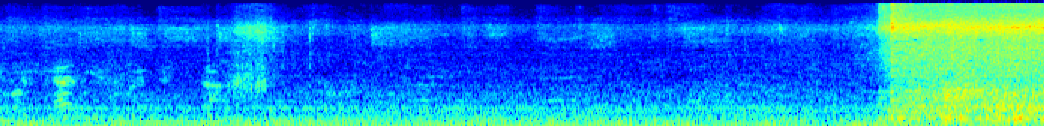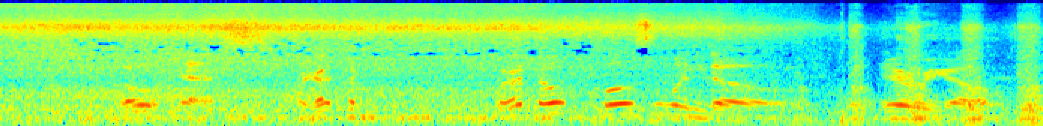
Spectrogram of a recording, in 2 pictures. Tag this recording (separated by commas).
Speech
